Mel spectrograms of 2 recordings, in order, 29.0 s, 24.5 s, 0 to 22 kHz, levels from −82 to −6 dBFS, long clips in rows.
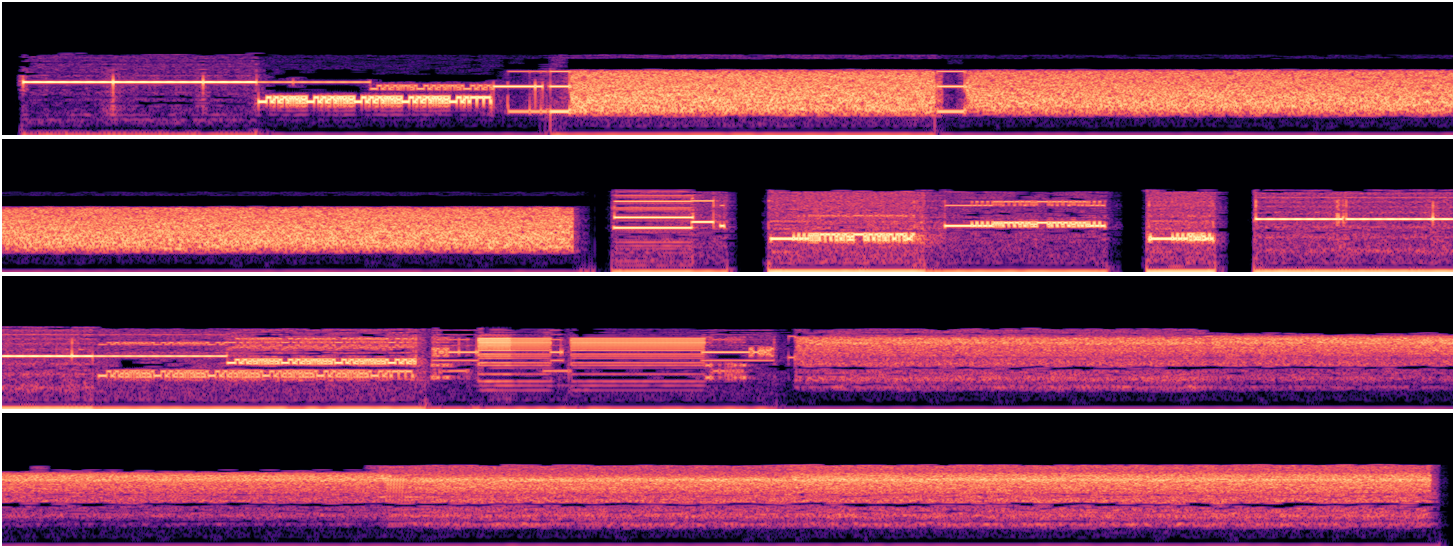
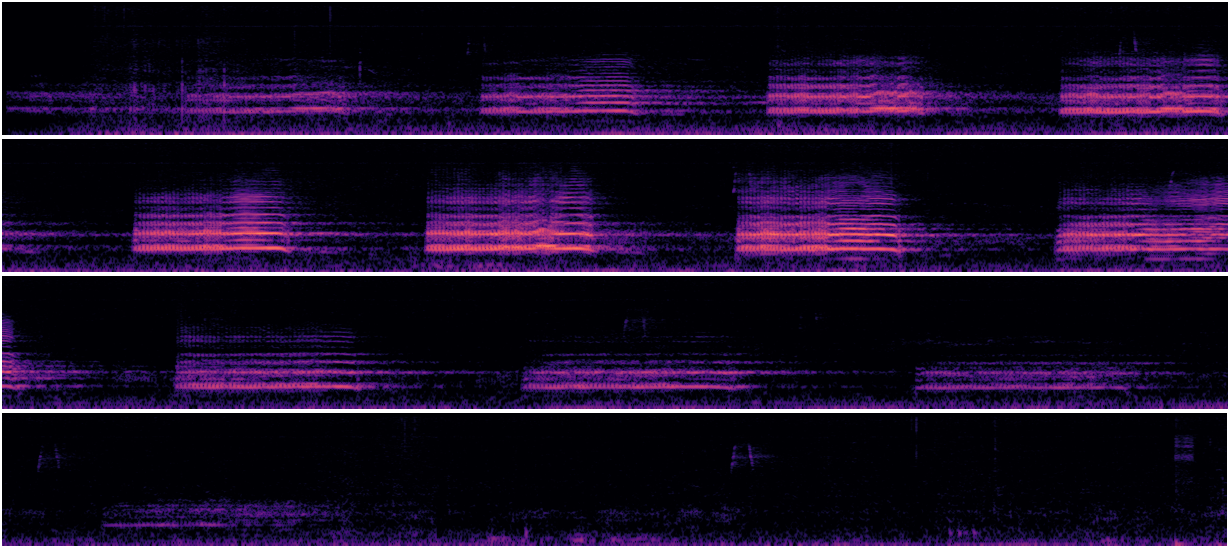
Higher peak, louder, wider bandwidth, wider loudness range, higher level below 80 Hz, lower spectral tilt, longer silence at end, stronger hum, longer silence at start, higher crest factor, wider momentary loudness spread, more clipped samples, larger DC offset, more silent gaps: first, 0 dBFS vs -18 dBFS; first, -8 LUFS vs -36 LUFS; second, 5.4 kHz vs over 20 kHz; second, 6 LU vs 24 LU; first, -50 dBFS vs -64 dBFS; second, 0.5 dB/octave vs -2 dB/octave; about the same, 0 s vs 0 s; neither; about the same, 0.1 s vs 0.05 s; second, 10 dB vs 22 dB; second, 9 LU vs 27 LU; neither; neither; first, 10.99-11.05 s, 12.88-12.95 s, 13.40-13.48 s vs none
